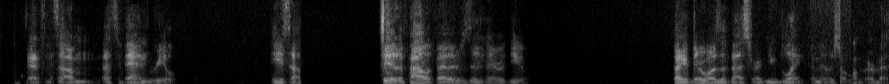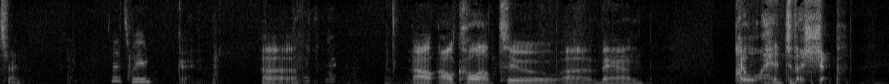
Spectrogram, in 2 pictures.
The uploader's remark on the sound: Lots of Technical Issues Sadly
